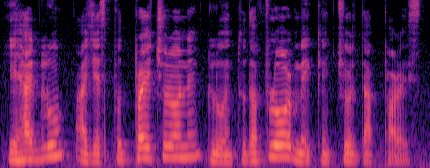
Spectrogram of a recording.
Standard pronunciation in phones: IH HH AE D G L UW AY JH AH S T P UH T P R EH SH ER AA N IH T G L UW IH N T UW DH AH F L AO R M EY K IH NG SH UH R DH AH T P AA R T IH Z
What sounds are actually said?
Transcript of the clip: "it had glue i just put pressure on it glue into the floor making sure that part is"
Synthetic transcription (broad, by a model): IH HH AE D G L UW AY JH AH S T P UH T P R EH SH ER AA N IH T G L UW IH N T UW DH AH F L AO R M EY K IH NG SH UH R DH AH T P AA R IH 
